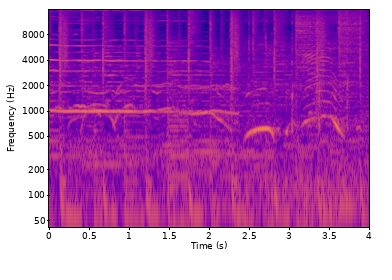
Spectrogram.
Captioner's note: crowd cheering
